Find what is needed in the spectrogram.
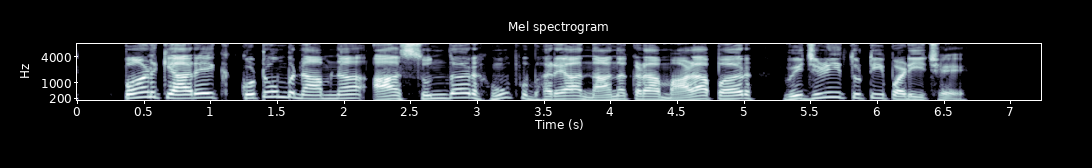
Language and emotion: Gujarati, neutral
